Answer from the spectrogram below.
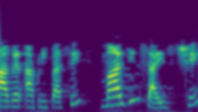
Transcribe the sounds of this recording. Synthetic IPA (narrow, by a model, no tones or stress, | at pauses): aɡəɭʔapɳ̃ipase | maɾd͡ʒinsaizt͡ʃʰe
